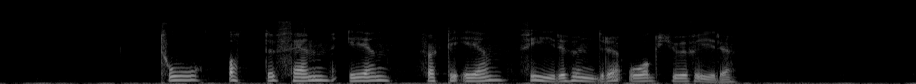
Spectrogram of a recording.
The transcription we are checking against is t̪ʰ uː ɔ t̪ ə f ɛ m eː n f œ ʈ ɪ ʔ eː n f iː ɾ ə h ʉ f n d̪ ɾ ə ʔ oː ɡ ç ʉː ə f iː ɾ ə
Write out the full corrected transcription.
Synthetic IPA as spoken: t̪ʰ uː ɔ t̪ ə f ɛ m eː n f œ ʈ ɪ ʔ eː n f iː ɾ ə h ʉ n d̪ ɾ ə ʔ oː ɡ ç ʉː ə f iː ɾ ə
